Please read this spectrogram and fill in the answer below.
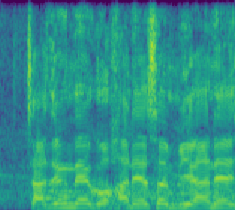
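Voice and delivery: very loud full voice. Leading the listeners in an apology line to a neighbour: loud voice. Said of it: "큰 목소리 하세요".

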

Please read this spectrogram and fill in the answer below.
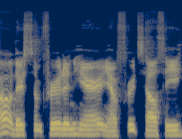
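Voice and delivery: ordinary talk, nothing marked

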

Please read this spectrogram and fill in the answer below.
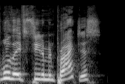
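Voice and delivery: high, loud, fast, shrill defensive delivery. Asked to repeat what was said, the speaker quotes Adam Schefter: mock-defensive Schefter impression. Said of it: "Schefter just gets real defensive".

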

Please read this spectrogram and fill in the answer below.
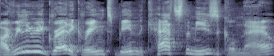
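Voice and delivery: put-on Australian accent. Reading a letter as if from Rebel Wilson, Rebel Wilson, Australian accent. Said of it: "attempt to add to my list of failed accents. An Australian accent".

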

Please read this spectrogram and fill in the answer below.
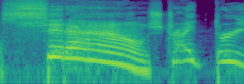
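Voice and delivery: very high, very loud, yelled umpire-style call. Retelling a scared young batter's strikeout at a baseball game: retelling a loud yell. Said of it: "I just yell".

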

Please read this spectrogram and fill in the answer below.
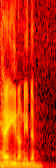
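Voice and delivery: imitated whisper. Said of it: "He's whispering".

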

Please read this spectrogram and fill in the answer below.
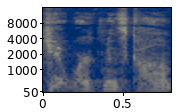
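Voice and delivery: low, quiet whispering. Retelling helping Demetra up and speaking to her, whispering. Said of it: "I'm like whispering to her".

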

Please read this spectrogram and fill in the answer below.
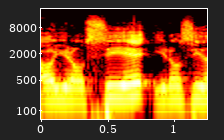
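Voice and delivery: put-on, loud, sarcastic jab. Retelling mom's reply in a story about a chore, mimicking mom's sarcasm. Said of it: "What would your mom be sarcastic about?".

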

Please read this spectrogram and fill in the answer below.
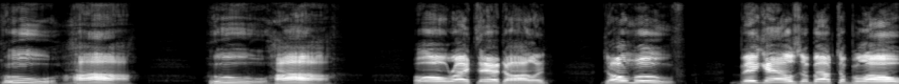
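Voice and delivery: slow, drawn-out, heated, full of passion. Imagining Al Pacino in the throes of passion: Al Pacino impression. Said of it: "I cannot imagine the throes of passion with Al".

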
